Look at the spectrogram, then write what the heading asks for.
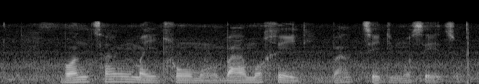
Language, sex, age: Tswana, male, 23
